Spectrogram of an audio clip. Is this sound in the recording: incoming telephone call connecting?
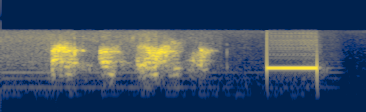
yes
